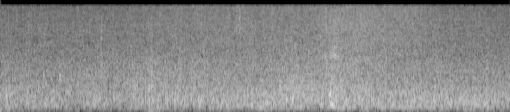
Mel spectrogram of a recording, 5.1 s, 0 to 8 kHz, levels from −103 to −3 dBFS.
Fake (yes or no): yes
